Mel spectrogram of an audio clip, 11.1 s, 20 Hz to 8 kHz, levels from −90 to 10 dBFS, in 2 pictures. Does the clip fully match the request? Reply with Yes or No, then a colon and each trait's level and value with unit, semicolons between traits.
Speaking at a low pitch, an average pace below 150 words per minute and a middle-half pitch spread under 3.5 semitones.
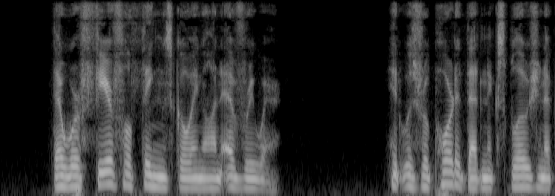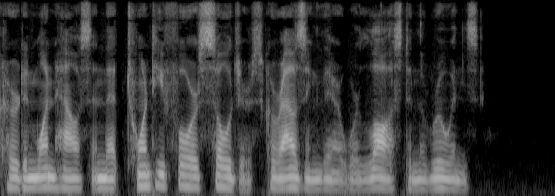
No: low, 105 Hz; average, 155 wpm; narrow, 2.4 semitones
